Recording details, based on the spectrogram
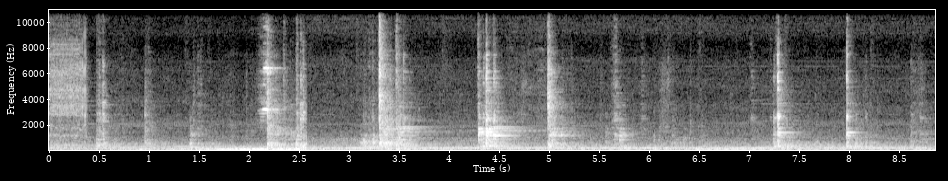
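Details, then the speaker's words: Old Rheem-style AC condenser, loud at night, capacitor-less original fan motor: low hum with irregular clicks and clatter from the fan, motor slipping on the blade; compressor sounds good, fan motor shot and replaced. "So, it's definitely coming from the fan. It sounds like the motor's slipping on the blade."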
